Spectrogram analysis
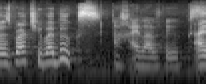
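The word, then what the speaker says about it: Bouqs: Pronounced Books. That's short for bouquets, obviously.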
